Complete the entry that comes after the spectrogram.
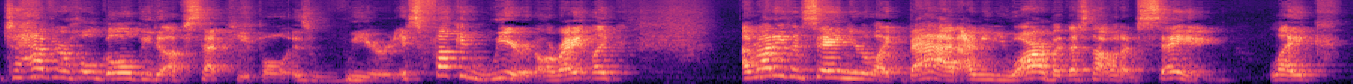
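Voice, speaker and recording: A woman's voice: a little high, sing-song, normal speed, fairly bright tone. A woman hosting a live-streamed reading, commenting casually in a wry, sardonic way with some swearing. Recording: roomy, echoey sound.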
